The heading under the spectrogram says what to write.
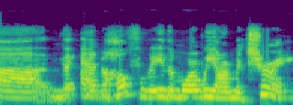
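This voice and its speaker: A woman with an American accent talks at a fairly quick pace in a fairly high pitch with ordinary pitch variation over noticeable background noise. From New York. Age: 60s. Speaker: priestess and spiritual teacher. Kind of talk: interview.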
